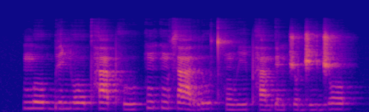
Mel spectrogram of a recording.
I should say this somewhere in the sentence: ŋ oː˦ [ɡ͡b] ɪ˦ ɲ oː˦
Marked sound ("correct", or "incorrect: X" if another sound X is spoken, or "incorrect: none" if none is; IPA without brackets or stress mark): correct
